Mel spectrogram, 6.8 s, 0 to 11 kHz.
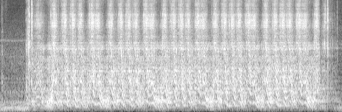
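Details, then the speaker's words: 1976 Datsun 280Z, fuel injected: starter cranks the engine at a steady three beats per second for six seconds without catching, new plugs, cap and wires fitted, spark tester on one cylinder still shows no spark; crank, no start. "still no sparks that's really strange so what i'm going to do now is hook up the spark tester on every single cylinder to try to give us a clue of what's going on"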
